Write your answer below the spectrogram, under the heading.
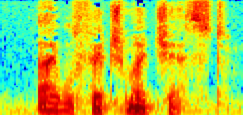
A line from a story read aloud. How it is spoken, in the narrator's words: in acquiescence and whispered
